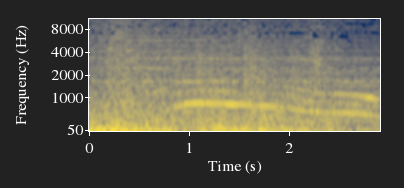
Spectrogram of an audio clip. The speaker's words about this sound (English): The trailer explodes, sending Max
